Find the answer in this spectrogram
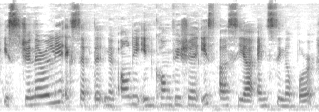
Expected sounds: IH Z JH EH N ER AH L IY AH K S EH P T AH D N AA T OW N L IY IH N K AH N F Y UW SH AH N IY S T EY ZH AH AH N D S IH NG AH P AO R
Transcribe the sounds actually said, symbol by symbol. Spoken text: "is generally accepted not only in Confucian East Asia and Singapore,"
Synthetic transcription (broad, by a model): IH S JH EH N ER AH L IY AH K S EH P T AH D N AA T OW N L IY IH N K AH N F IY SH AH N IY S AA S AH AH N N S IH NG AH P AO R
